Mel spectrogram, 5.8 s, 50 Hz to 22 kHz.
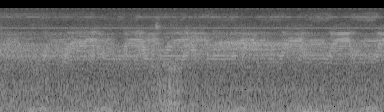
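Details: Minminzemi (robust cicada) singing on 24 July 2016: a dense, high-pitched, nearly continuous buzz with gentle rhythmic waves in loudness. Faint low background rumble underneath.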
